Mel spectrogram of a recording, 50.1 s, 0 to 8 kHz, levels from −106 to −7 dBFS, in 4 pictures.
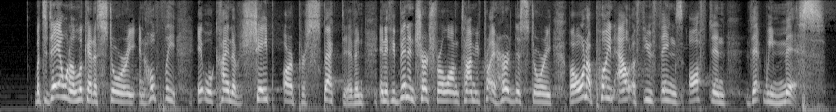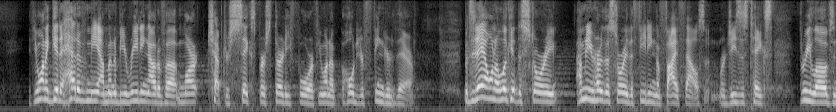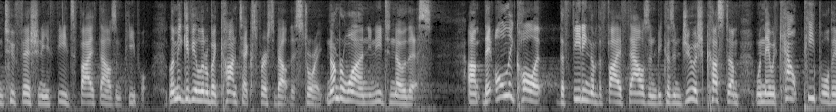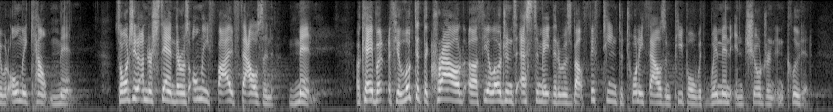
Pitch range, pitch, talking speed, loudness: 170-225 Hz, 190 Hz, 225 wpm, -29 LUFS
